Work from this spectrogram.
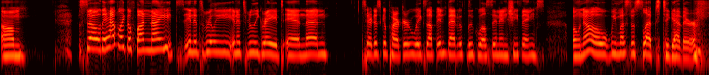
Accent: Georgia, United States; moved away; I grew up in Georgia and I grew up with people, like especially white people, who did not understand this.

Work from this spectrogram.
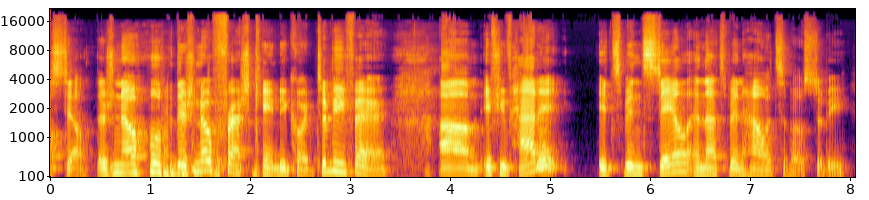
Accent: United States; now in Australia; I grew up in the United States

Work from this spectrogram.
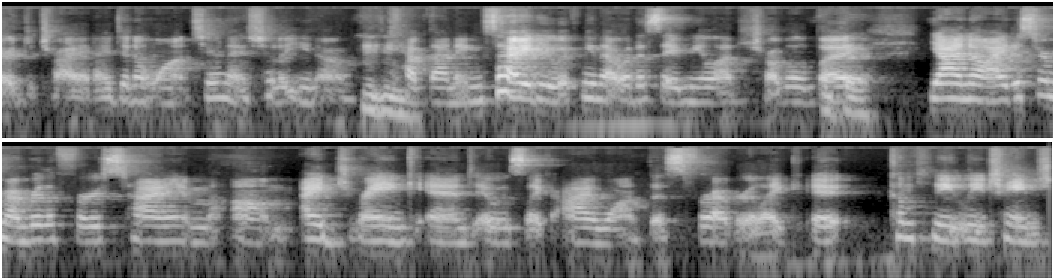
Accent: Fargo, North Dakota, United States; moved away as an adult; I was raised in Fargo, North Dakota

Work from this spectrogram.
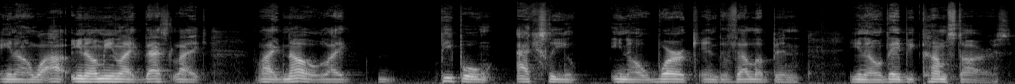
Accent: Oklahoma City, Oklahoma, United States; I'm from Oklahoma City

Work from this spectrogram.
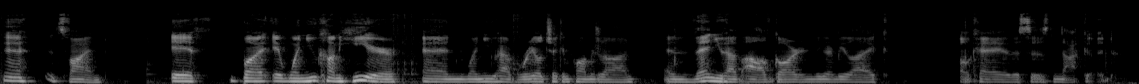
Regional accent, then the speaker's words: New York, United States; I'm from New York

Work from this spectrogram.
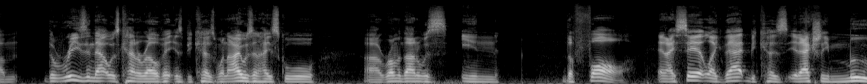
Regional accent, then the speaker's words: United States; I grew up in America, born in America

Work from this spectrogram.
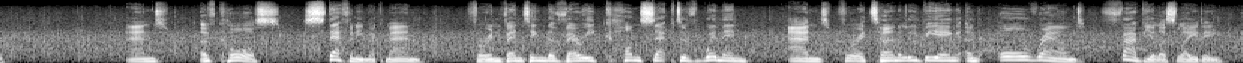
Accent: United Kingdom; I'm British.

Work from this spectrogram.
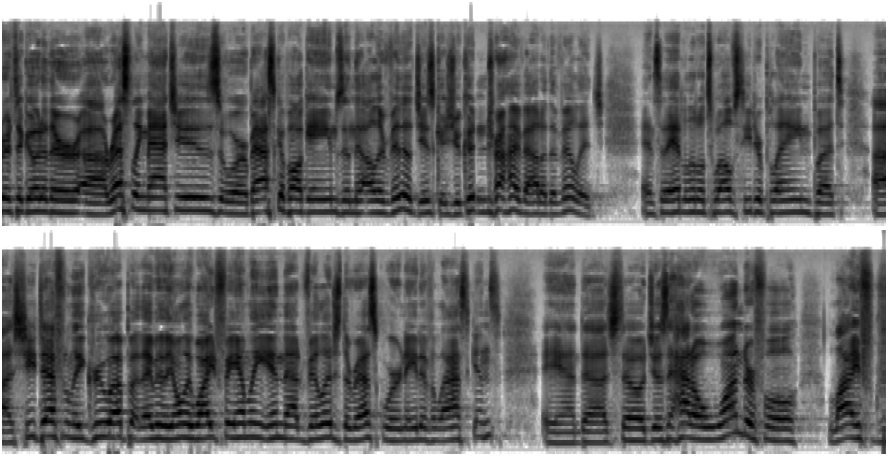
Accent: Cincinnati, Ohio, United States; moved away as an adult; now in South Africa; And I grew up in Ohio, grew up in the Cincinnati area. And graduated from high school there.

